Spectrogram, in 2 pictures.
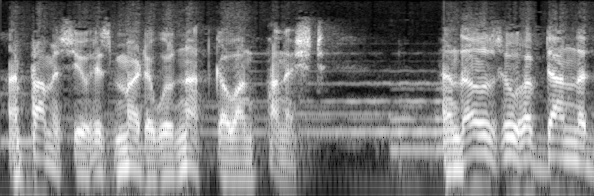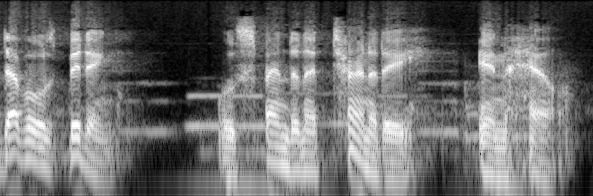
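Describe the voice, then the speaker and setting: A man's voice: rumbling low, animated, moderate pace, music in the background. An actor playing a grave, resolute man out for justice in a 1970s radio drama. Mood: grave, wary. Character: grave, resolute man seeking to avenge a murder. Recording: dull 1970s radio recording.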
